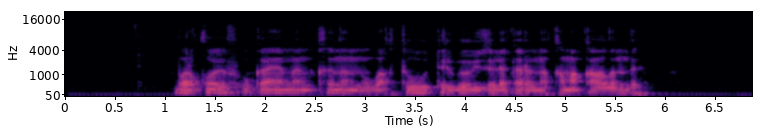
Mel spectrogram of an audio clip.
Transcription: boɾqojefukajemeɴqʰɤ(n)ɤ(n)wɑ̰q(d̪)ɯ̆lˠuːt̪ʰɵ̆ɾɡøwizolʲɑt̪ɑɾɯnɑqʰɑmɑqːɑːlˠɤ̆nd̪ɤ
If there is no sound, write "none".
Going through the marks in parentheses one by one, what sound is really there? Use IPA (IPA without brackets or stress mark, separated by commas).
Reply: n, n, t̪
